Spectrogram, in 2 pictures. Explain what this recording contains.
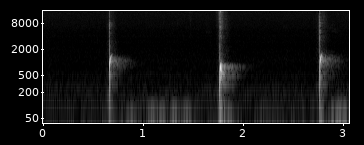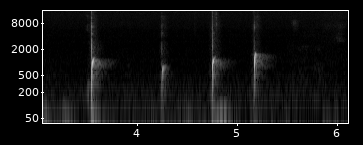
Bubble Pops
Bubble sounds, good for menu or Cartoon Games/Animation
Mouth made.
Recorded with Audacity and edited with Adobe Audition.
Pop, Menu, Water, Bolha, Agua, SFX, Bubble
